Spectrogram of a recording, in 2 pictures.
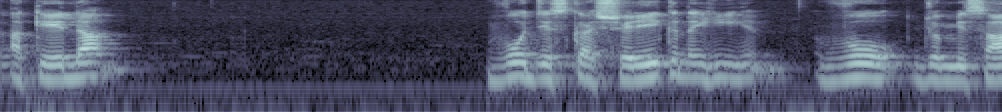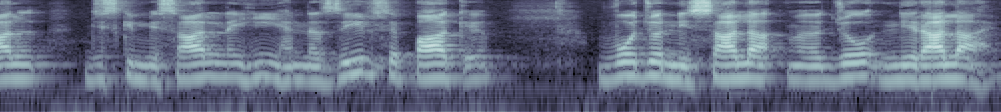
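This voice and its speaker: Man teaching tajweed on television. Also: on the high side. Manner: patient, explains each term step by step; slows and stresses example words. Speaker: Quran recitation teacher. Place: television studio.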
